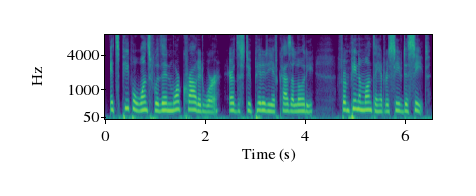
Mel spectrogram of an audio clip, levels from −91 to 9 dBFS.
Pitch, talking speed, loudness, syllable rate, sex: 205 Hz, 155 wpm, -16 LUFS, 5.8 syllables/s, female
